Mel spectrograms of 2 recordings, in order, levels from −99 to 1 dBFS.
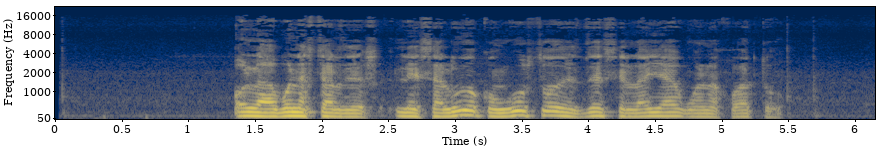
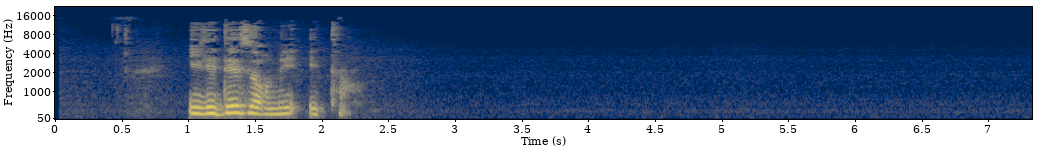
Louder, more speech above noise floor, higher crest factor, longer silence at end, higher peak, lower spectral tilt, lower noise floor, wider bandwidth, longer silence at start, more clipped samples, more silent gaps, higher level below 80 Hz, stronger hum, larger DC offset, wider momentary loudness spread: about the same, -18 LUFS vs -17 LUFS; second, 40 dB vs 56 dB; second, 16 dB vs 22 dB; second, 0.7 s vs 5.1 s; about the same, -2 dBFS vs -2 dBFS; first, -8.5 dB/octave vs -5 dB/octave; second, -57 dBFS vs -72 dBFS; first, 14.5 kHz vs 13 kHz; first, 1.35 s vs 1 s; neither; neither; first, -56 dBFS vs -64 dBFS; neither; neither; second, 14 LU vs 18 LU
